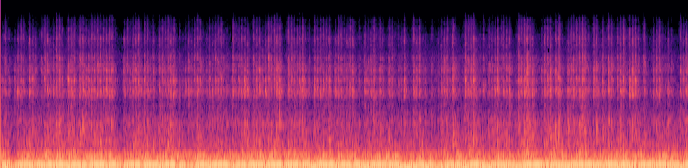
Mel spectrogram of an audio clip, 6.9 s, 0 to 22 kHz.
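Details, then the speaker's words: 2008 Ford Mustang 4.0 V6 idling in drive with deliberate vacuum leak via the EGR line (idle chop mod): low idle with an uneven loping chop about twice a second, sounding cammed. "So in drive, I mean, it sounds gnarly. It sounds like it's actually cammed."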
